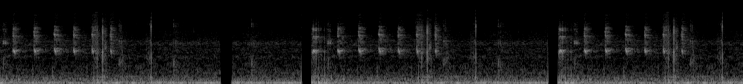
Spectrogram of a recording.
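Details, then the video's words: Common house gecko, a Hemidactylus lizard, giving a long calling bout; rapid series of sharp, bright chirping clicks in bursts, each series quickening then stopping, repeated after short pauses over a low background hum. "เสียงร้องจิ้งจก ร้องยาวๆ"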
